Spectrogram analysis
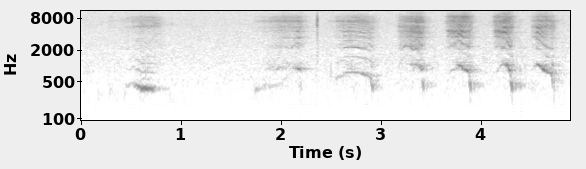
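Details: Scruffy, a female Cairn Terrier, whines in thin high tones: one short whimper early, then after a pause a run of bent, wavering whines that come every half second toward the end.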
